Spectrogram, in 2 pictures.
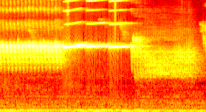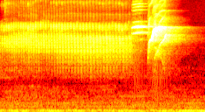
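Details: A yellow canary sings a training song: a run of fast rolling trills, a high steady buzz, then a lower churring roll and a quick rising flourish, over a faint low hum.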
